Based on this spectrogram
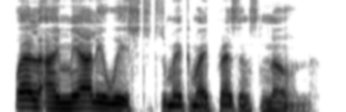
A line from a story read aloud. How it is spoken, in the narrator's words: Eunice said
